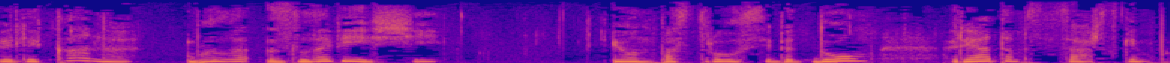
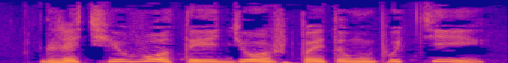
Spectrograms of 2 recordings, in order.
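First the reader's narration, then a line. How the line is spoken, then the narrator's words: Growling. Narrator (Russian): зарычал Зловещий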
